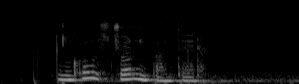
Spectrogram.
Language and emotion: Russian, neutral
